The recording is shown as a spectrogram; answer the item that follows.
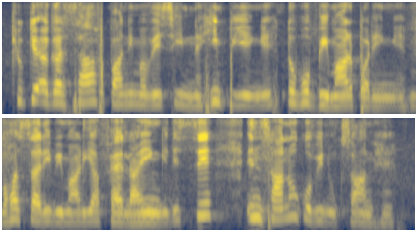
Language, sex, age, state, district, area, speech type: Urdu, female, 18-30, Bihar, Darbhanga, rural, spontaneous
